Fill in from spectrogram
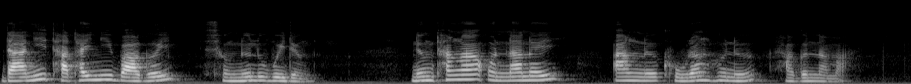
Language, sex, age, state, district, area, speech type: Bodo, male, 18-30, Assam, Kokrajhar, rural, read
